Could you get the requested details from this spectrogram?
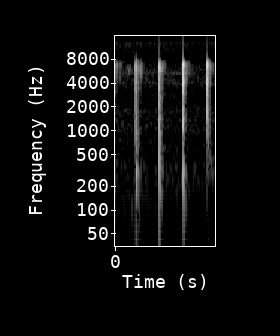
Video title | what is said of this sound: Manifesting, Fruits, Wellness Live Replay! | knock it to hear how hollow it is the more Hollow it is the more ripe it is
